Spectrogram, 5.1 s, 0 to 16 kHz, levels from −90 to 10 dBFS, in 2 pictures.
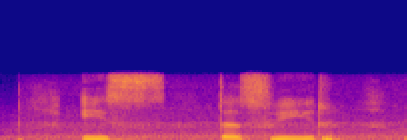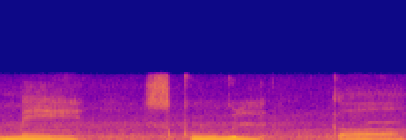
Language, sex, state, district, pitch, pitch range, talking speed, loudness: Hindi, female, Haryana, Rohtak, 205 Hz, 190-215 Hz, 60 wpm, -15 LUFS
